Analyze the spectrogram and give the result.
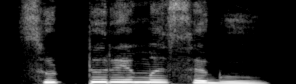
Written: ಸುಟ್ಟುರೆಮಸಗು

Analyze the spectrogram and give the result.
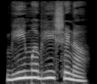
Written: ಭೀಮಭೀಷಣ

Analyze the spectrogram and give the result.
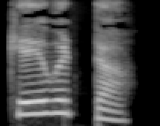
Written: ಘಾಯವಡೆ

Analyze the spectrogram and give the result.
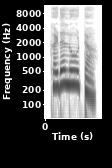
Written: ಕಡಲಾಡಿ

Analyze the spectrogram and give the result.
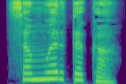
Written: ಸಂವರ್ತಕ

